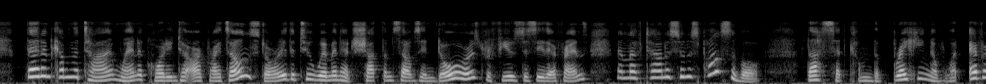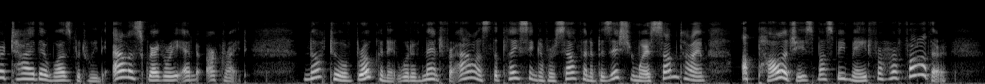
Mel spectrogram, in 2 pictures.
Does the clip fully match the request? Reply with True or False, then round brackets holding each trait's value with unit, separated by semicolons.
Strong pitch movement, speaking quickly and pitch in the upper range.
True (8.2 semitones; 215 wpm; 205 Hz)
